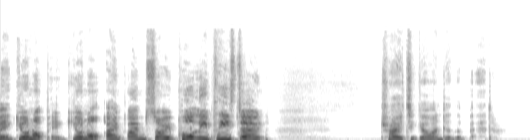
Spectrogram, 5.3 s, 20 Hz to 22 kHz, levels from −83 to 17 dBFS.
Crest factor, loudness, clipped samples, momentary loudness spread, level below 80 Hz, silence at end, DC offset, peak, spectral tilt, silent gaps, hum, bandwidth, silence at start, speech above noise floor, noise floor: 18 dB; -22 LUFS; under 0.1%; 12 LU; -78 dBFS; 0.7 s; under 0.1%; -6 dBFS; -4.5 dB/octave; none; none; 17 kHz; 0 s; 51 dB; -73 dBFS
